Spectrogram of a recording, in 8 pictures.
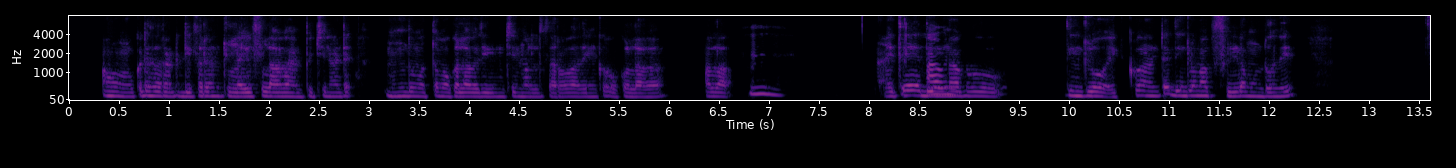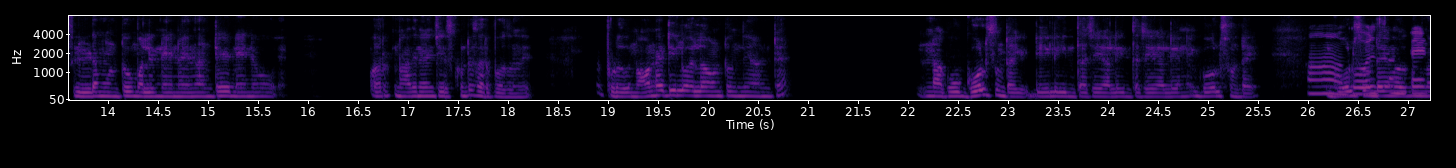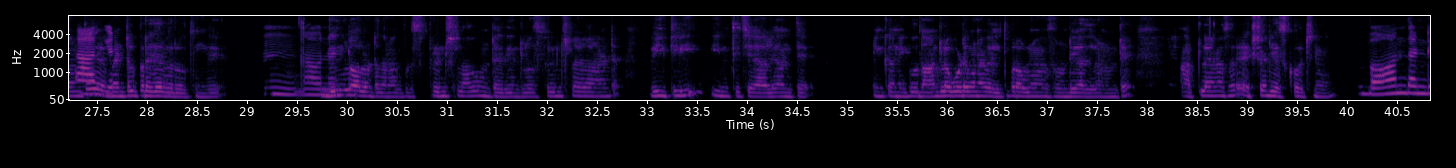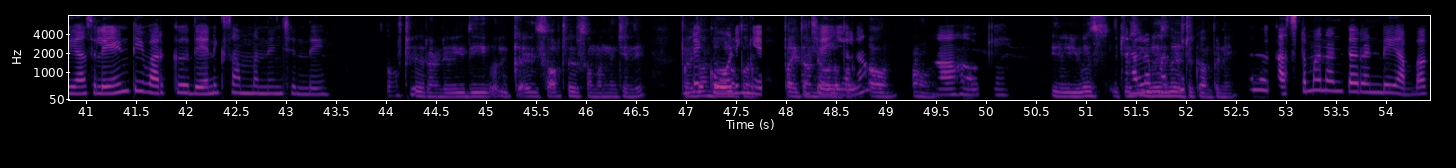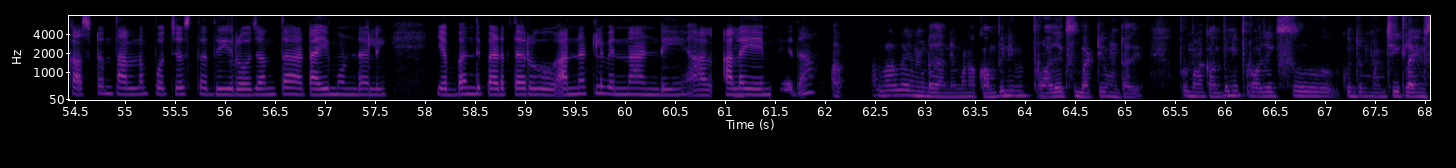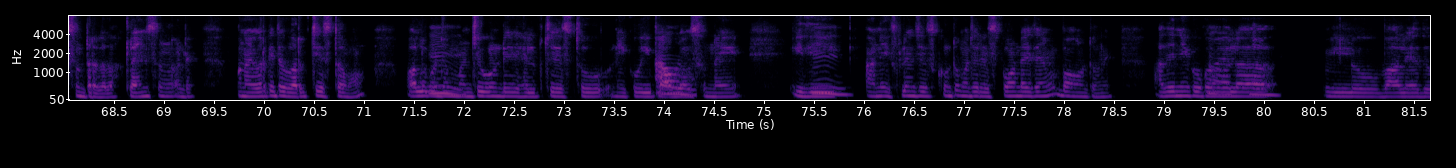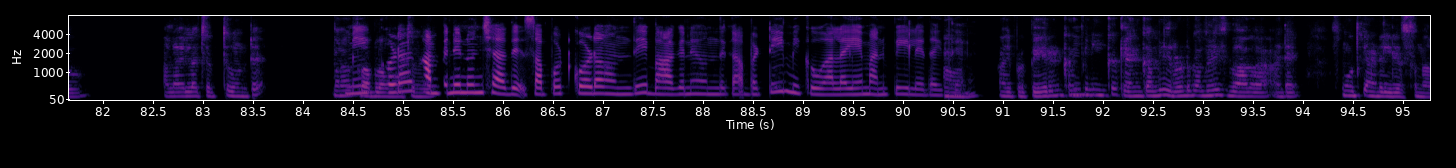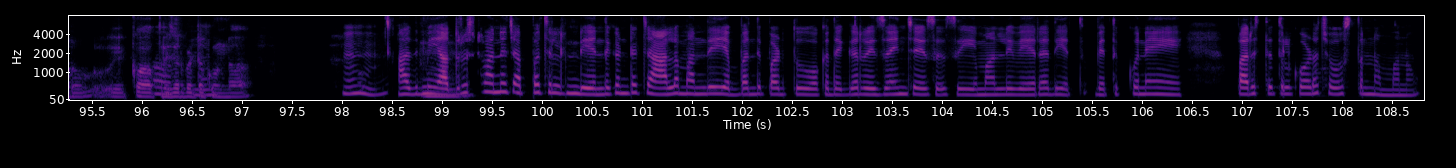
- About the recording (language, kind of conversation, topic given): Telugu, podcast, ముందుగా ఊహించని ఒక ఉద్యోగ అవకాశం మీ జీవితాన్ని ఎలా మార్చింది?
- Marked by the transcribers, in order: in English: "డిఫరెంట్ లైఫ్‌లాగా"; tapping; in English: "వర్క్"; in English: "నాన్ ఐటీ‌లో"; in English: "డైలీ"; in English: "మెంటల్ ప్రెజర్"; in English: "స్ప్రింట్స్‌లాగుంటాయి"; in English: "వీక్లీ"; in English: "వెల్త్"; background speech; in English: "ఎక్స్‌టెండ్"; other background noise; in English: "వర్క్"; in English: "సాఫ్ట్‌వేర్‌కి"; in English: "పైథాన్ డెవలపర్. పైథాన్ డెవలపర్"; in English: "యూఎస్"; in English: "యూఎస్ బేస్డ్ కంపెనీ"; unintelligible speech; unintelligible speech; in English: "కంపెనీ ప్రాజెక్ట్స్"; in English: "కంపెనీ"; in English: "వర్క్"; in English: "హెల్ప్"; in English: "ఎక్స్‌ప్లెయిన్"; in English: "కంపెనీ"; in English: "సపోర్ట్"; in English: "పేరెంట్ కంపెనీ"; in English: "క్లయింట్ కంపెనీ"; in English: "కంపెనీస్"; in English: "స్మూత్‌గా హ్యాండిల్"; in English: "ప్రెజర్"; lip smack; unintelligible speech; in English: "రిజైన్"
